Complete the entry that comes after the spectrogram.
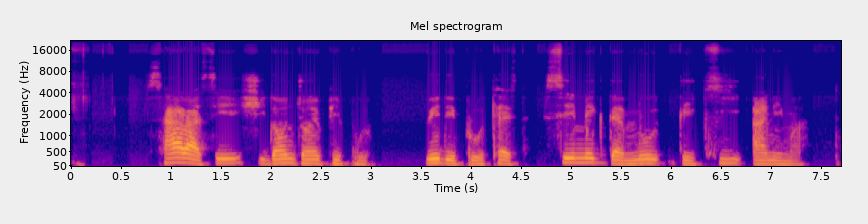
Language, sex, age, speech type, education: Nigerian Pidgin, male, 15-29, read, primary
